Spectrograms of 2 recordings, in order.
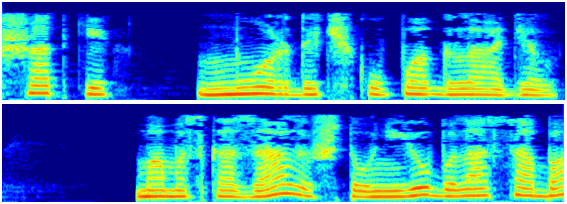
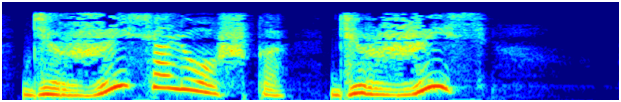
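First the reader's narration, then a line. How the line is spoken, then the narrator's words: Shouting woman. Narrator (Russian): Она мне кричала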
